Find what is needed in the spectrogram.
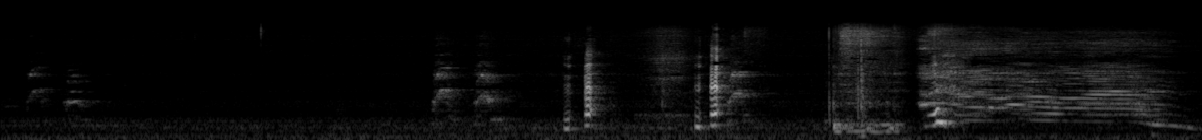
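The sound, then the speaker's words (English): A person imitates a dog barking: a few sharp, loud, yelping bark sounds in quick succession, then a longer drawn-out cry that falls in pitch, over a faint low background hum. “Just learned how to bark.”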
